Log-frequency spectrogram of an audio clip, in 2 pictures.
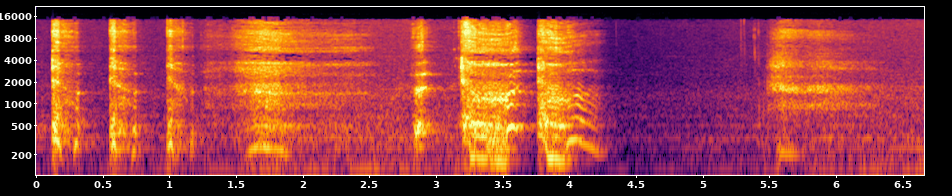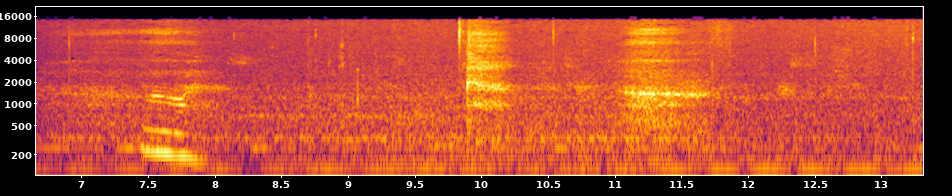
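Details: Repeated harsh cough bursts with throat clearing and groans, then quieter breathing, from an adult woman with an ongoing, unimproved cough she compares to past bronchitis, with chest discomfort; a persistent cough.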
